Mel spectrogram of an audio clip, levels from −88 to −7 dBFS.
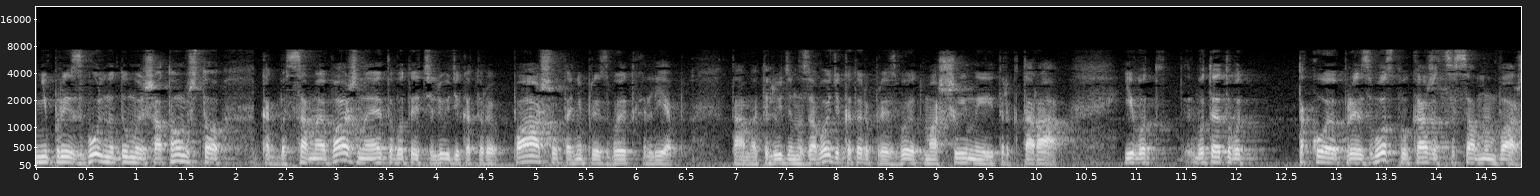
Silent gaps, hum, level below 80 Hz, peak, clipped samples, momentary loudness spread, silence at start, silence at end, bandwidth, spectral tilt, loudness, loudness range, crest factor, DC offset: none; none; -48 dBFS; -6 dBFS; under 0.1%; 9 LU; 0 s; 0 s; 7.4 kHz; -5.5 dB/octave; -22 LUFS; 2 LU; 14 dB; under 0.1%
